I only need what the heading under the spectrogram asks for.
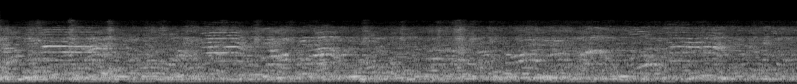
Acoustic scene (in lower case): park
